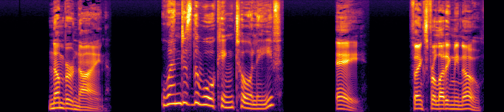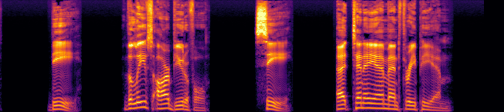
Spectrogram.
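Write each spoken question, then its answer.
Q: When does the walking tour leave?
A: C: At 10 a.m. and 3 p.m.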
